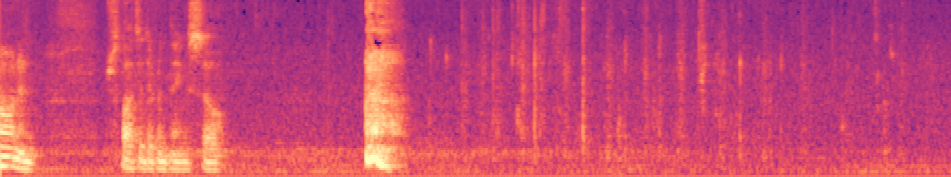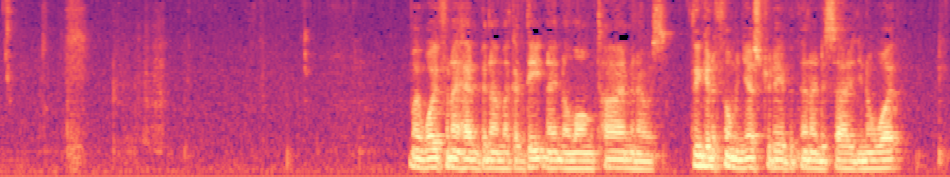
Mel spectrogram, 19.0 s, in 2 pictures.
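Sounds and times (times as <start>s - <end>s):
chewing food: 4.2s - 13.2s.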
